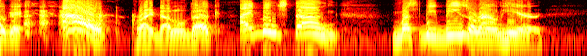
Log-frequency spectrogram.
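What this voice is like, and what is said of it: Usual voice. Nothing is said of it.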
